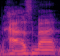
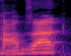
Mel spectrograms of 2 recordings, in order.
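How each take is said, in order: First: The z sound comes before the m sound. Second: The m sound comes before the z sound. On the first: The speaker calls it wrong. "we've been calling him Hazmat" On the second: The speaker calls it right. "his actual name Hamzat"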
